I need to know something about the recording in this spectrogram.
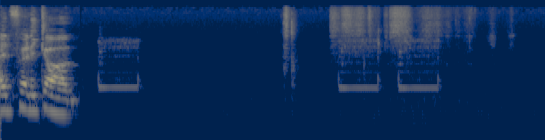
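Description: A phone's ringing tone beeps through its speaker.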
